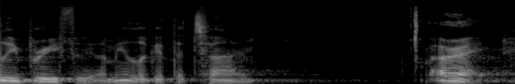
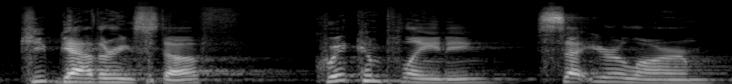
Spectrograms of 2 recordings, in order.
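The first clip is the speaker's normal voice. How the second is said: higher and louder, bossy villagers nagging; scolding villagers; 7 semitones higher, 7 dB louder than usual. Acted. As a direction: bark orders at the dreamer.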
